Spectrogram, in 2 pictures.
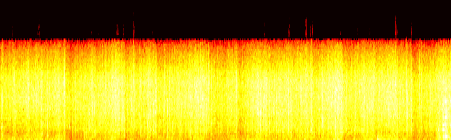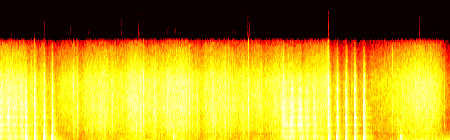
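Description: Chopped white onion and leeks sweat in a hot pan with a steady sizzle and frying hiss. Stirring scrapes and clinks come through in bursts near the middle and near the end, and no one speaks.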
